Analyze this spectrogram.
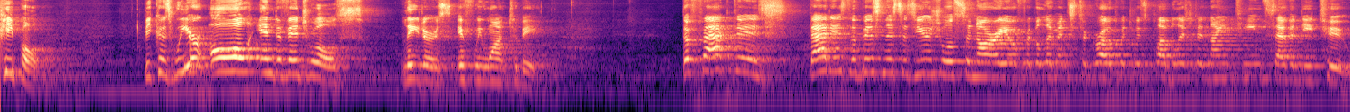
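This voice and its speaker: A woman with an American accent and a high pitch speaks in a raised, projected voice at a moderate pace, with ordinary pitch variation and big swings in loudness. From Belgium. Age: 50s. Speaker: president of a think tank, keynote speaker. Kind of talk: keynote speech. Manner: animated.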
